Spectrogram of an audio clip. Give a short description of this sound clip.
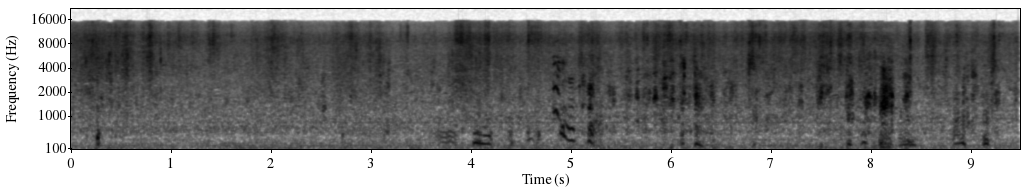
Dogs are whimpering and snarling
